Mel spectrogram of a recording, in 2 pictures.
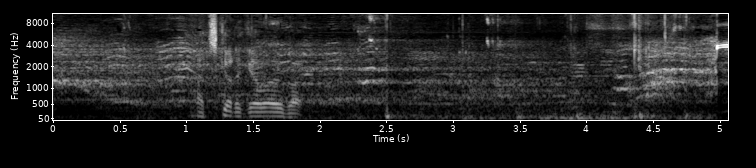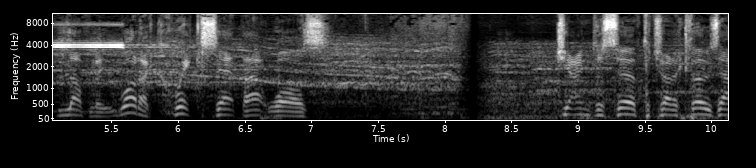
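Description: A volleyball is struck hard with sharp smacks.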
